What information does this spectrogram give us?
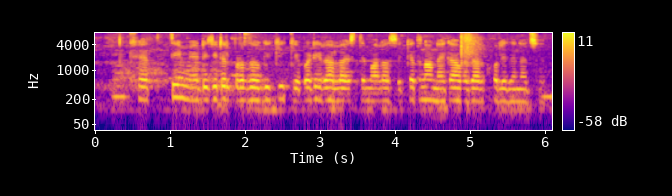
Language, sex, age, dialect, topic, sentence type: Maithili, female, 31-35, Angika, agriculture, statement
